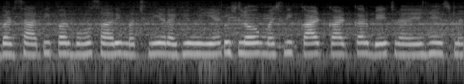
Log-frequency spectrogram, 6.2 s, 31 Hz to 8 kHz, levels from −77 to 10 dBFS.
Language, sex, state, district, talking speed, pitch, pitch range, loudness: Hindi, female, Bihar, Saran, 185 wpm, 230 Hz, 225-235 Hz, -21 LUFS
